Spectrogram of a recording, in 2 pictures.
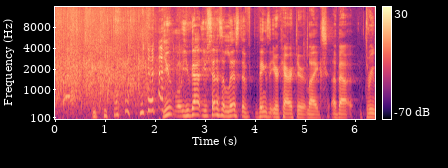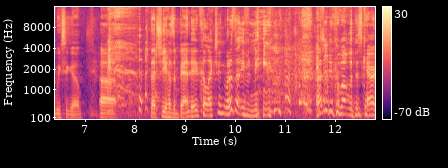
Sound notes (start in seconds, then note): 0.8 both chuckle; 10.5 laughs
